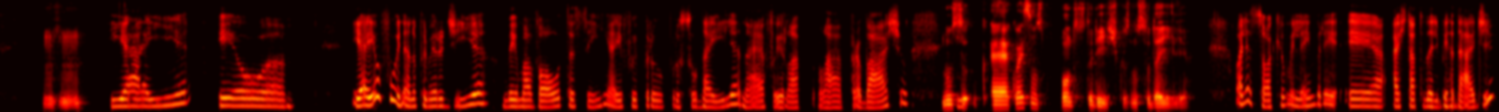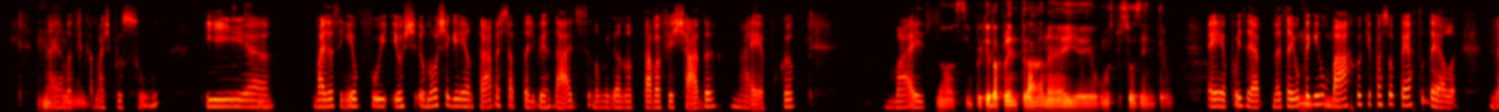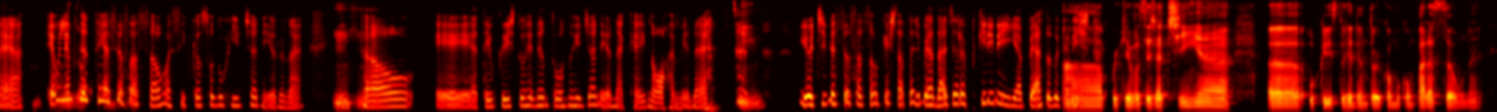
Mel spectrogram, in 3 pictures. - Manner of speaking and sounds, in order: tapping; chuckle
- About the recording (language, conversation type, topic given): Portuguese, podcast, Você pode me contar sobre uma viagem que mudou a sua vida?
